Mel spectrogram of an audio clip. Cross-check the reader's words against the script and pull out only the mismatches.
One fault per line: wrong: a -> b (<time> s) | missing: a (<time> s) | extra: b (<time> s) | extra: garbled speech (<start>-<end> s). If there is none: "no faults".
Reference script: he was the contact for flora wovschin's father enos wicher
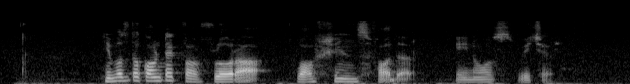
no faults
